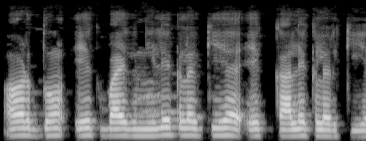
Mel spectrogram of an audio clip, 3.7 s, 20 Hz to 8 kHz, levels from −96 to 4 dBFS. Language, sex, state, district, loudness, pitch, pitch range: Hindi, male, Bihar, Samastipur, -18 LUFS, 145 Hz, 140-150 Hz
